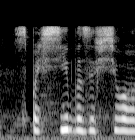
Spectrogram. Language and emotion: Russian, positive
